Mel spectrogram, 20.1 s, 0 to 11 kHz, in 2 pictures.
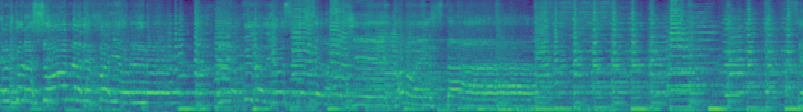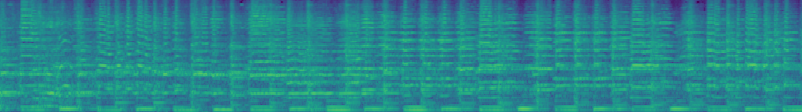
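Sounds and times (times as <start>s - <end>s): strummed guitars: 0.0s - 20.0s
steady bass beat: 5.8s - 20.0s
violins playing melody: 6.8s - 20.0s.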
